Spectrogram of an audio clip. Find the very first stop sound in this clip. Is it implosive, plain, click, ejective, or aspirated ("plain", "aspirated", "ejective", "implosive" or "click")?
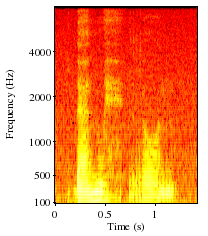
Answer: implosive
